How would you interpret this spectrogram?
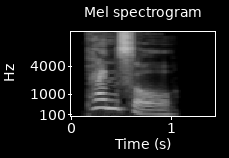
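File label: "PENCIL", English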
